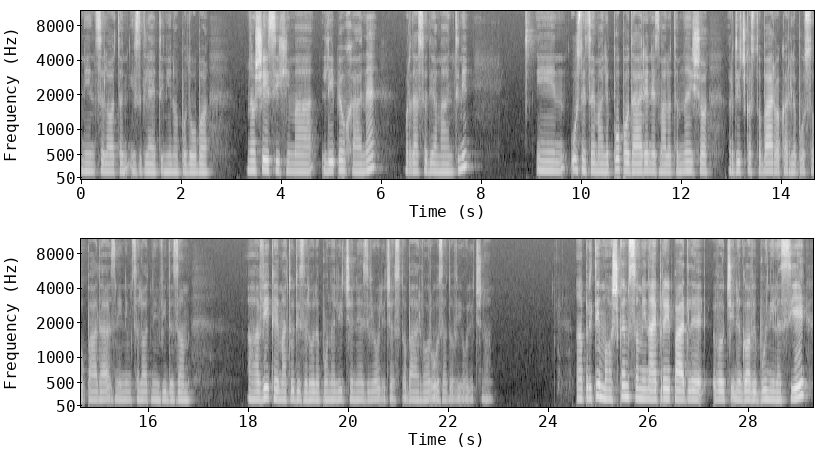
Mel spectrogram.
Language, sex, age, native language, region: Slovenian, female, 30-49, Slovenian, Central Slovenia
